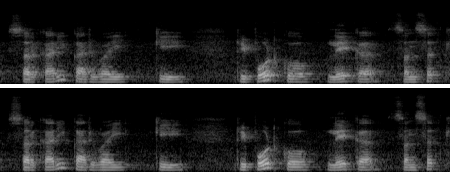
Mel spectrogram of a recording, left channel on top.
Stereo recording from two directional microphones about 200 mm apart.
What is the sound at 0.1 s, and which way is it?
Speech, 40° right (ahead or behind).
